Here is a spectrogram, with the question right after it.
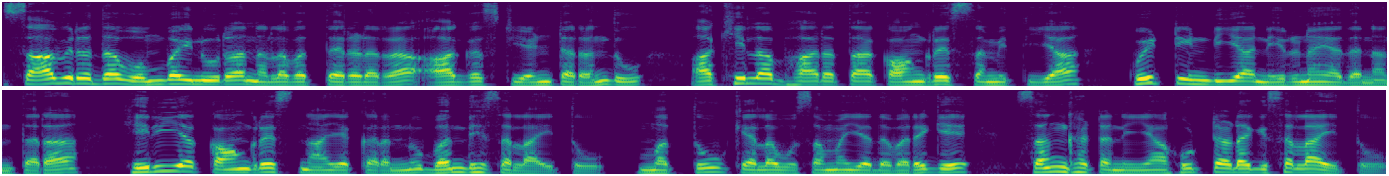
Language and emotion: Kannada, neutral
